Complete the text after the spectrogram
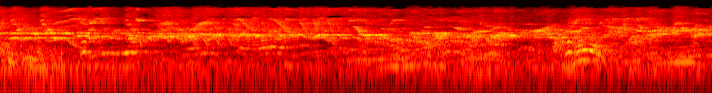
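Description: A caged songbird sings loud, rapid, chattering phrases close by.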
